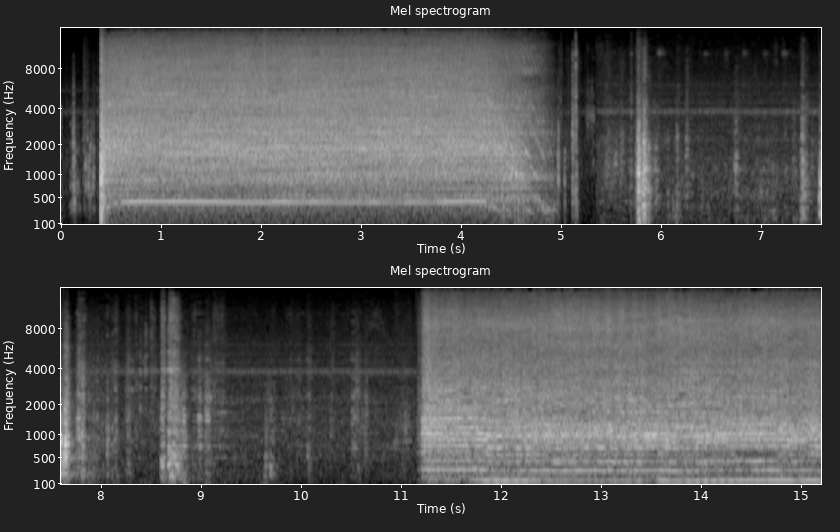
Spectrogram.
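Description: A table saw cutting wood, its blade running with a steady whine, fades out after about four seconds. Then a few light knocks and clicks as an old hinged wooden chessboard box is opened and handled. About eleven seconds in, an electric sheet sander starts up and runs steadily against a wooden board.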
